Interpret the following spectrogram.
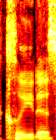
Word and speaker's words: Cletus: Yeah, his name's Cletus, and it's spelled like CLEAT, like football cleat.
